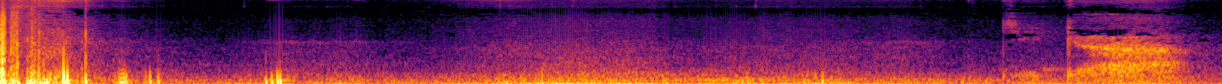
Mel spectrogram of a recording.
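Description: Bedsheets rustling and the phone camera being handled under the covers, with sharp scrapes and knocks in the first second and a low rumble after. A brief soft whisper near the end.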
